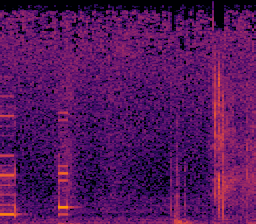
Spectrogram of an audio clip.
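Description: A telephone keypad gives a few short, separate key-press tones, each a brief clear beep spaced under a second apart over a faint line hum.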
